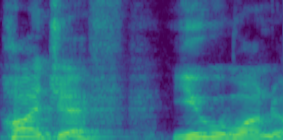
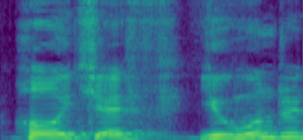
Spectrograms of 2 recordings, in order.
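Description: First: It is said in the speaker's normal accent. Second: It is said in a Birmingham accent.

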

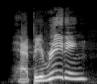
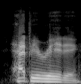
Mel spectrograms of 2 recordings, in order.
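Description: First: It is said brightly, with lively pitch movement. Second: It is said flatly, with no pitch movement. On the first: It was an enthusiastic sign-off. "Exclamation point" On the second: It was actually a sad sign-off. "No inflection"

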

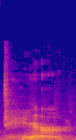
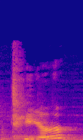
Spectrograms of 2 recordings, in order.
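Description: First: The vowel sounds like the word 'air'. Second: The vowel sounds like the word 'ear'. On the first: To rip something into pieces. "o tienes tear, y significa romper algo en pedazos" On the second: A drop of water from the eye. "Tiene 2 pronunciaciones. Es tear, es una lágrima"

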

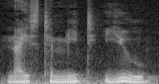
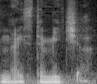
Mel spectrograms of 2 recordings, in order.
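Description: First: The last word is said as a full 'you'. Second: The last word is reduced to 'ya'. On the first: It is the careful, written form. "Nice to meet you, but we pronounce it as" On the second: It is the casual, everyday form. "we pronounce it as nice to meet ya"

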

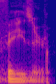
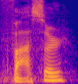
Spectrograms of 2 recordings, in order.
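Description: First: The name is said in an English-sounding way. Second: The name is said in a German-sounding way.

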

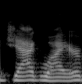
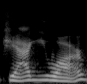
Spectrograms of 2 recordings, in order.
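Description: First: It is said in an everyday American way. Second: It is said in a posh, upper-class way. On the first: This is how the speaker normally says it. "I know I say Jaguar" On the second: This is how wealthy people say it. "the rich pronunciation is Jaguar"

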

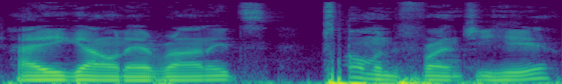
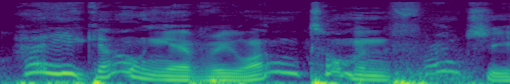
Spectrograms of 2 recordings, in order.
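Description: First: It is said in a professional radio voice. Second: It is said in a prepubescent boy's voice.

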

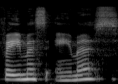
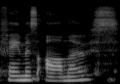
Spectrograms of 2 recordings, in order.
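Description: First: The second word is said as 'Amos'. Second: The second word is said as 'almost'. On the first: The speaker calls it right. "I'm saying it right" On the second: The speaker calls it wrong. "I was calling it Famous Almost"

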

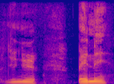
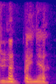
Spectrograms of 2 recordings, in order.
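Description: First: The last vowel of the surname sounds like E. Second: The last vowel of the surname sounds like A. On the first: A casual nickname version of the name. "as I call him when I send him to the store" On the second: The name's actual pronunciation. "but it's actually"

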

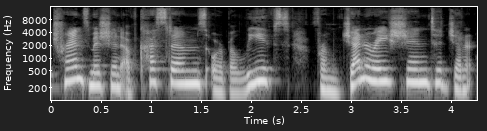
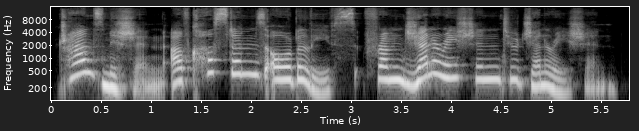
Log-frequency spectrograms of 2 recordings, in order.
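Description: First: It is read in a plain everyday voice. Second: It is read in a formal, bookish voice.

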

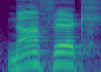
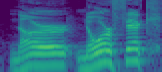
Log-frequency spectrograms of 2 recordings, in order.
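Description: First: The name is said in the local way. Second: The name is said in a non-local way. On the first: The speaker calls it right. "I think that's how the locals say it" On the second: The speaker calls it wrong. "definitely not Norfolk"

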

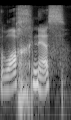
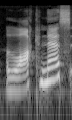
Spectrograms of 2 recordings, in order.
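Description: First: Loch ends in a throaty, raspy sound. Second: Loch ends in a plain hard k sound. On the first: The speaker calls it right. "It's with a phlegm" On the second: The speaker calls it wrong. "it's not pronounced Loch Ness"

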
